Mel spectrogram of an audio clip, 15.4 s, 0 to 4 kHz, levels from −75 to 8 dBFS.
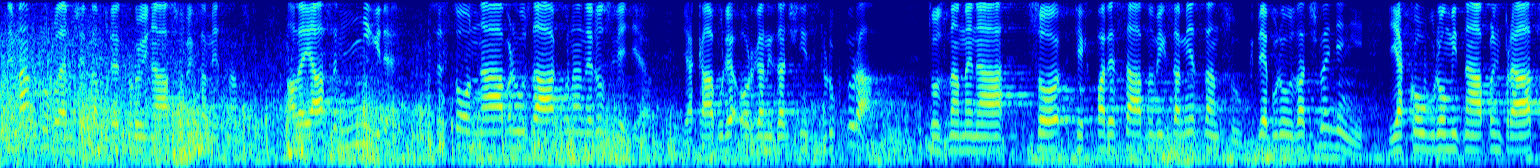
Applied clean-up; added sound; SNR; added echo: none; Thunder; 4 dB; none.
